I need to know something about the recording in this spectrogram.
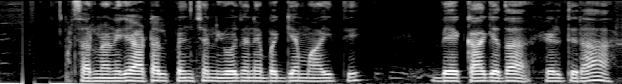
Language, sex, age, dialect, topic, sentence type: Kannada, male, 18-24, Central, banking, question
